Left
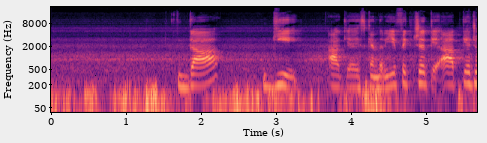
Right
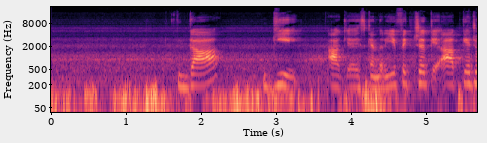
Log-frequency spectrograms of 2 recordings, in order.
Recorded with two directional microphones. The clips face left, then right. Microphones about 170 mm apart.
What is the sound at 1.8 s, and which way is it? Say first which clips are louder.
A woman's voice: left 2 dB; 30° left (ahead or behind).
